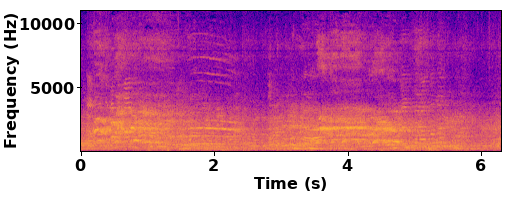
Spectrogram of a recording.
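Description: Gamecocks crowing over a crowd's chatter, with long drawn-out crows in the first second or two and again near the middle.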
